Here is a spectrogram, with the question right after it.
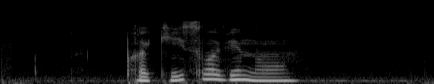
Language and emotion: Russian, neutral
